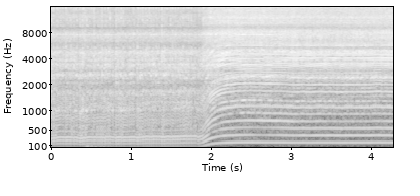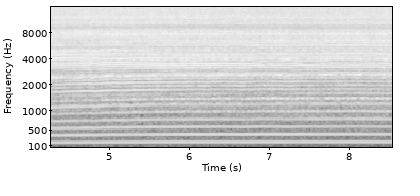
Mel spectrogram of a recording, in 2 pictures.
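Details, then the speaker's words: Brat 28 model glow engine running very hot: a harsh buzzing howl rises to a high steady whirring scream, then the engine dies. Compression is still present; some unknown internal drag is suspected. "It's just like there's some kind of drag somewhere because you have this really high-pitched whirring sound."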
